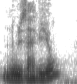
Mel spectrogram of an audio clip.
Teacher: final S not pronounced, and then little liaison, nous avions.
